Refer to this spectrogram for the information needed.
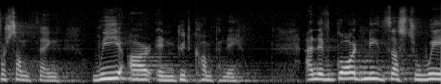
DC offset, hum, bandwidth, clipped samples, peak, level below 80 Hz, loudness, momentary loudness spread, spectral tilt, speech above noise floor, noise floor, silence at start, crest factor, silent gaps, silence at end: under 0.1%; none; over 20 kHz; under 0.1%; -6 dBFS; -70 dBFS; -20 LUFS; 14 LU; -5.5 dB/octave; 26 dB; -46 dBFS; 0 s; 14 dB; none; 0 s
